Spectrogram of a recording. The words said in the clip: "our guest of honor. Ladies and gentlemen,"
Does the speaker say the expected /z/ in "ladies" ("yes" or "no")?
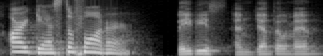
no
